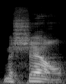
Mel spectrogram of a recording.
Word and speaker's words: Michel: Uh, Michelle Waters is the way you say her name, but it could be mistaken for Muel the way it's spelled.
